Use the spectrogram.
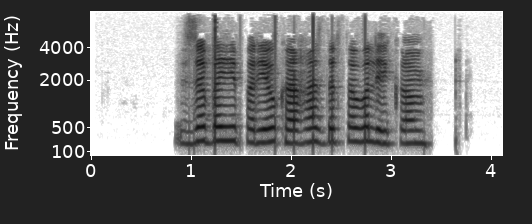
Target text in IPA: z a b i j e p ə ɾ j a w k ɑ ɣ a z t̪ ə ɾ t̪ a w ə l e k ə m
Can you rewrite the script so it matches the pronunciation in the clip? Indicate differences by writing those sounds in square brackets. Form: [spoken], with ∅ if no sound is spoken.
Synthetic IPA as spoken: z [ə] b [a] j e p ə ɾ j a w k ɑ ɣ a z [d̪] ə ɾ t̪ a w ə l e k ə m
